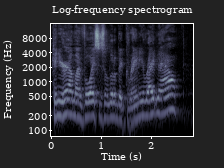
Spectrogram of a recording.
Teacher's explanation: California accents in general are famous for vocal fry, which is the sound your voice makes when you kind of let it sit in your throat.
